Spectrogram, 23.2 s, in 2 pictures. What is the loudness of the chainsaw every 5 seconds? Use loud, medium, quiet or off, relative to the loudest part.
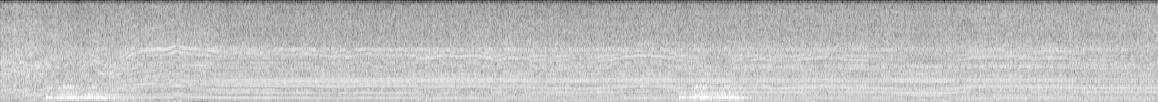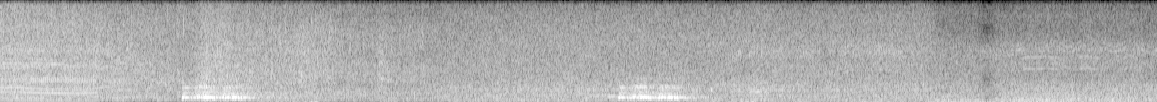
loud, loud, loud, quiet, quiet.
